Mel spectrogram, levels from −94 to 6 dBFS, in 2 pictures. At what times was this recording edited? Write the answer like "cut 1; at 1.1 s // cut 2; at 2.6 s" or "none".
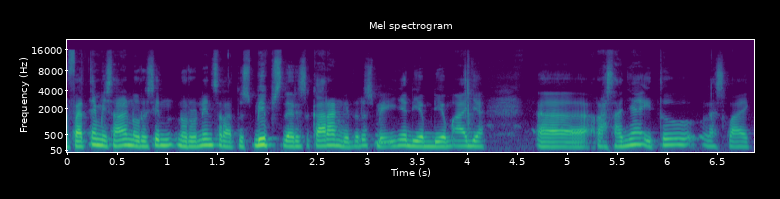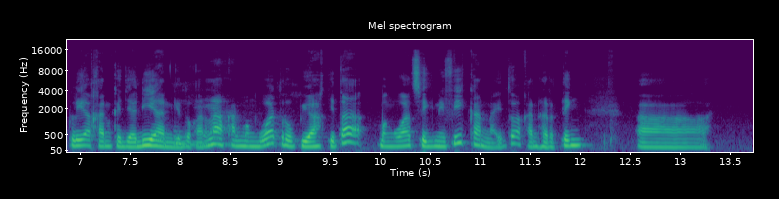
none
